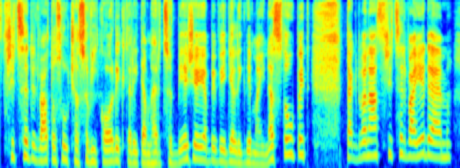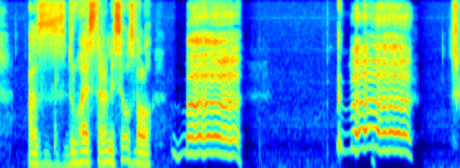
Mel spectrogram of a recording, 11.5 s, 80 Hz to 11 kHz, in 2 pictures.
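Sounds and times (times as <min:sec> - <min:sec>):
speech: 0:00.1 - 0:08.9, 0:10.0 - 0:11.4
voice imitating a sheep's bleat for animal dubbing: 0:07.9 - 0:08.8, 0:10.0 - 0:10.9.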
